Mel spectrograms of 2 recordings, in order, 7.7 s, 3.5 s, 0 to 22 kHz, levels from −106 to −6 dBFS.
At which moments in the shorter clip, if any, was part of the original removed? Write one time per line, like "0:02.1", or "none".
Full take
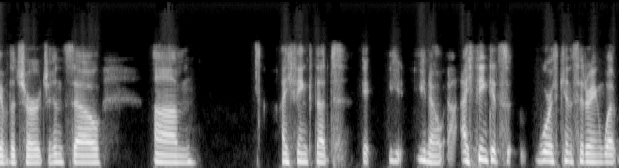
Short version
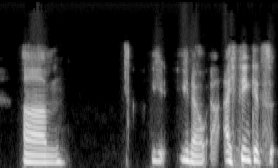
0:01.8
